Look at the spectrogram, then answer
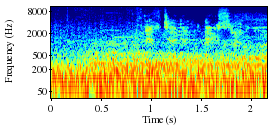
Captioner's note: screaming and groaning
